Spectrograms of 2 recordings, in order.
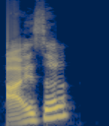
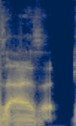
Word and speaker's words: Eiza: How do you pronounce Gonzalez's first name? Is it Isa? – I said I wasn't looking up nothing. I ain't got no IMDb's open or nothing. – E-I-Z-A.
